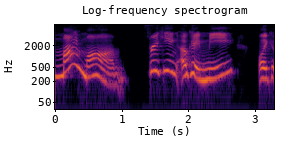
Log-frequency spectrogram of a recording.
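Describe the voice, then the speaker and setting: A woman talks with pitch swinging very widely up and down. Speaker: podcast co-host. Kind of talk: casual chat.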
